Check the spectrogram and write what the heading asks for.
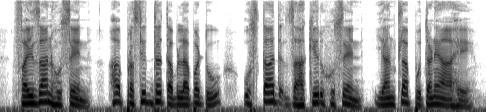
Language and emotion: Marathi, neutral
